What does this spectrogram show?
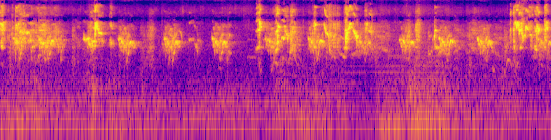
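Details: Aviary finches in a breeding colony finding a nest: loud, busy chorus of high, squeaky chirps in bursts that rise and fall roughly every half second, many birds calling together.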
